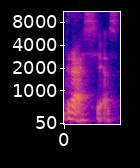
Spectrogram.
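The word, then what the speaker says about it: gracias: грас в іспанському мові в іспанській мові немає звука ц тільки с граас тут я мушу зауважити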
